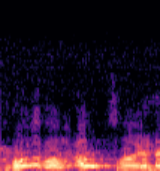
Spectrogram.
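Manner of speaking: sending the boy out, mock stern; stern teacher. Teacher ordering Oliver outside, high and mock stern.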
